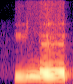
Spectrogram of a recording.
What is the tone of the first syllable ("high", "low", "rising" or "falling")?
low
